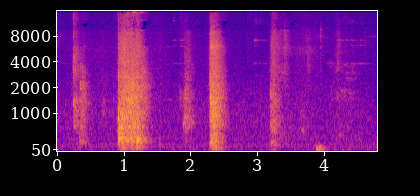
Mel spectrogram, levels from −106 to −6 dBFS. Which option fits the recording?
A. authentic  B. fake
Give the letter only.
A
